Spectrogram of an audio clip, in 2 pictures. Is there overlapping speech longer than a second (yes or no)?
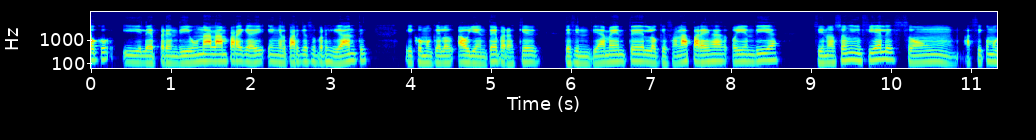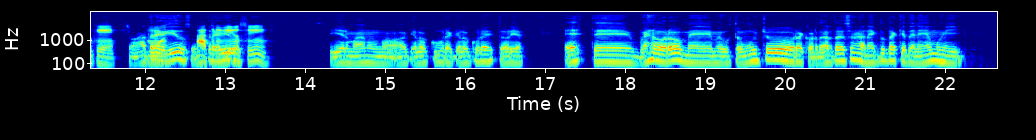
yes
